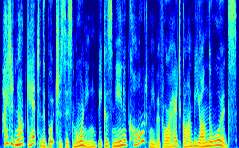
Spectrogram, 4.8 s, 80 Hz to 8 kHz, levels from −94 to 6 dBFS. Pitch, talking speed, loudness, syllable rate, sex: 215 Hz, 250 wpm, -18 LUFS, 6.0 syllables/s, female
